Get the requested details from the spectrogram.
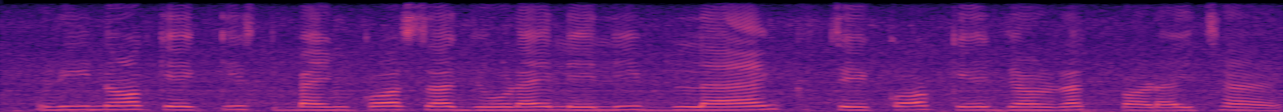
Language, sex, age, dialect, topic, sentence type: Maithili, female, 18-24, Angika, banking, statement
